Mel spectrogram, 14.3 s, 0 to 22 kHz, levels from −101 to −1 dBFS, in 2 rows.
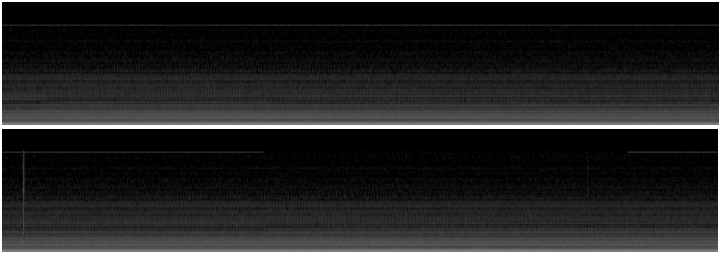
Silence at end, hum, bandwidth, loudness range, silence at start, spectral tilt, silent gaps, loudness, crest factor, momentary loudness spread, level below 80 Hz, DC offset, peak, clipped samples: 0 s; 50 Hz at -55 dBFS; 10.5 kHz; 0 LU; 0 s; -6 dB/octave; none; -60 LUFS; 18 dB; 0 LU; -56 dBFS; under 0.1%; -38 dBFS; under 0.1%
